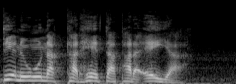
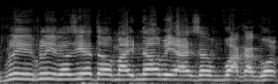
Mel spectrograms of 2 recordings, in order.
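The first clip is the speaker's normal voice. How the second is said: mock pleading drunk; 7 semitones higher, 3 dB louder than usual. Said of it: "I'm like".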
